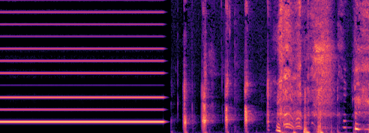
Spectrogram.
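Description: A loud, steady censor beep tone holds for about two seconds, then cuts off abruptly as lively voices and laughter-like bursts take over.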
